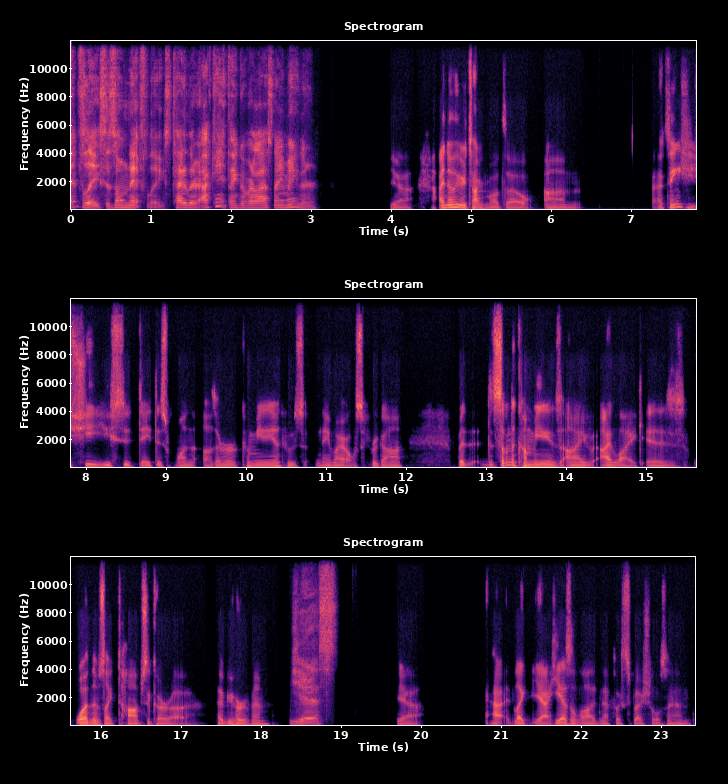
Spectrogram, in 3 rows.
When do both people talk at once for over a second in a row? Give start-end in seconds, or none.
none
